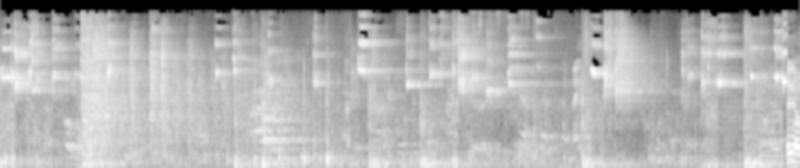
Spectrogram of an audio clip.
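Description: Basketball game in a gym: balls bouncing and hitting the hardwood, sharp sneaker squeaks, and players' voices, all echoing in the hall.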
